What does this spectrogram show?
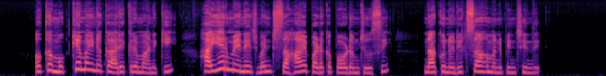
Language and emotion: Telugu, sad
